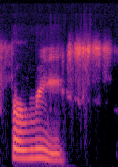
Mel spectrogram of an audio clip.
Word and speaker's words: Farese: for you my last name is fareese see yes so italian right exactly and my well it's my husband's name but my reading farise my maiden name was and it rhymes with fairies and i am a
